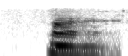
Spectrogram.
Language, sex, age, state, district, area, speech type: Santali, male, 30-45, West Bengal, Uttar Dinajpur, rural, conversation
